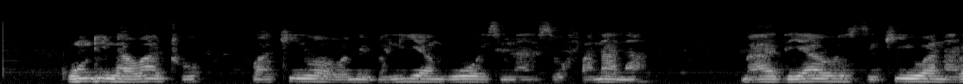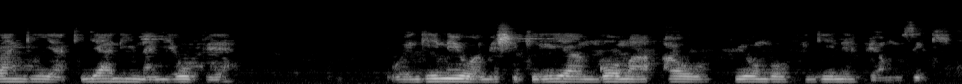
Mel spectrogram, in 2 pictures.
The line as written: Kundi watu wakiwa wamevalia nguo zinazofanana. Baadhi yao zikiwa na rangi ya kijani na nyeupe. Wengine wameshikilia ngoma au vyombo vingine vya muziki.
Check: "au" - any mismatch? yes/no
no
